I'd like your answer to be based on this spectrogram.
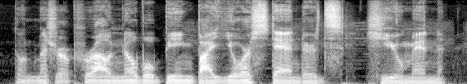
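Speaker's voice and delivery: deepest voice possible. Reading a female character's line aloud: deepest voice possible. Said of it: "Just the deepest fucking voice I could do".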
